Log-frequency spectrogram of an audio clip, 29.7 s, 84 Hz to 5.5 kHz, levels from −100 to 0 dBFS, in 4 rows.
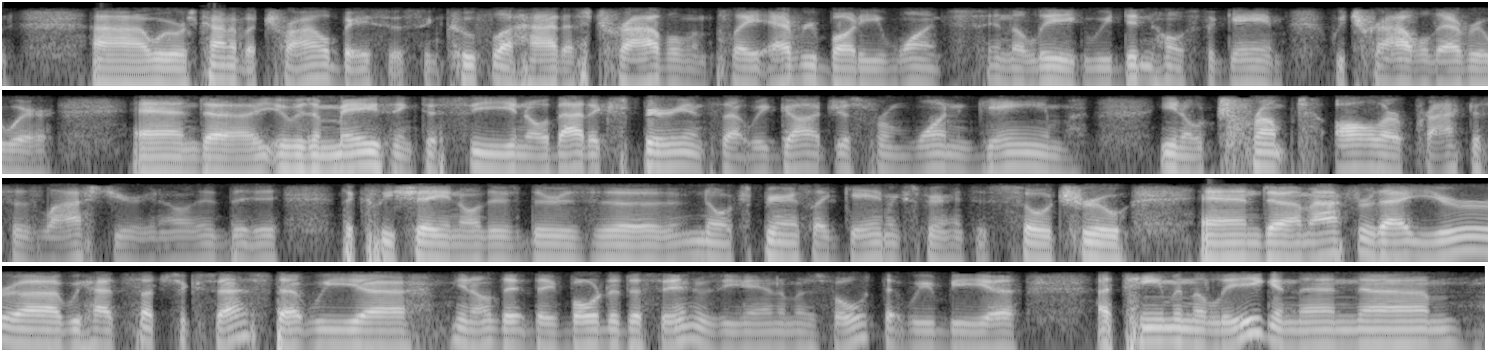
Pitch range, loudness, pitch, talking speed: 105-120 Hz, -21 LUFS, 110 Hz, 220 wpm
